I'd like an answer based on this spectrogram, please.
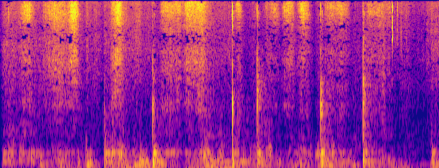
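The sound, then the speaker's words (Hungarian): Handwriting scratches across a surface in short, uneven strokes, with a few sharper taps among the rubbing sounds. “Fel is írom ide, hogy Jézus”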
